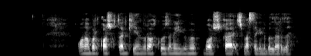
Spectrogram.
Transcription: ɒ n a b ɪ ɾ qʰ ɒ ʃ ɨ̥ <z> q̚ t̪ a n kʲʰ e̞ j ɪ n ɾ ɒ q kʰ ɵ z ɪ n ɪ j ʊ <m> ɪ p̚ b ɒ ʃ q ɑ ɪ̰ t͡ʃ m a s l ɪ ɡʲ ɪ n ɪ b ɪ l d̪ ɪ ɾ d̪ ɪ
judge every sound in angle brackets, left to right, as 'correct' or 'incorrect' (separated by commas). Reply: incorrect, correct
